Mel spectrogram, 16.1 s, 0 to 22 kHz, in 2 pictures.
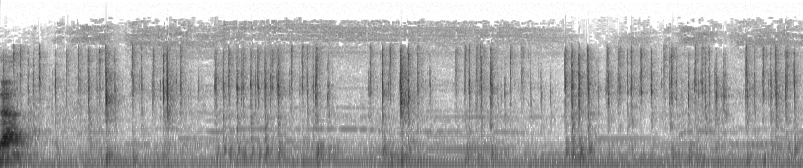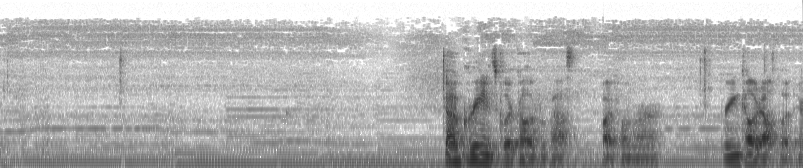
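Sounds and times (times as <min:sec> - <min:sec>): typing on computer keyboard: 0:00.0 - 0:08.1
background music: 0:00.0 - 0:16.0.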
